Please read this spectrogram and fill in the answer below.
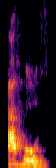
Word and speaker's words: arroz: r em cada sílaba mas a pronúncia é como se fosse só com um único r arroz a gente não fala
